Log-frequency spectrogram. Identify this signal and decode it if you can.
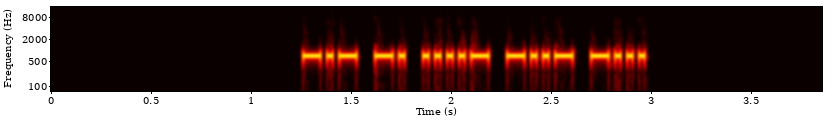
Morse code, heard as a keyed tone, about 40 wpm, 700 Hz. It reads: KN4XB
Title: USA Call Signs - 5 Characters - Repeated 3x - 40wpm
